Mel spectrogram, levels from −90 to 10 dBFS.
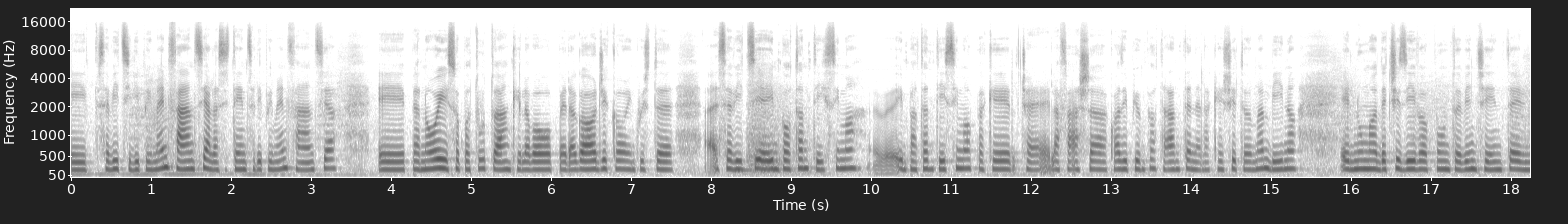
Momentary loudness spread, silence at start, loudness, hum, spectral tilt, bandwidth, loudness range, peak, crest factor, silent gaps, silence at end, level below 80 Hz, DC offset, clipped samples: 9 LU; 0 s; -35 LUFS; none; -6 dB/octave; 16 kHz; 4 LU; -16 dBFS; 18 dB; none; 0 s; -66 dBFS; under 0.1%; under 0.1%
